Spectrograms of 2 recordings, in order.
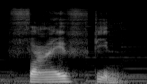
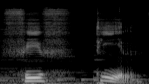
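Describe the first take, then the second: First: The first part sounds like the word five. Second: The first part is pronounced as fif. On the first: The speaker calls it wrong. "bukan fifteen ya" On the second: The speaker calls it right. "tapi fifteen"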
